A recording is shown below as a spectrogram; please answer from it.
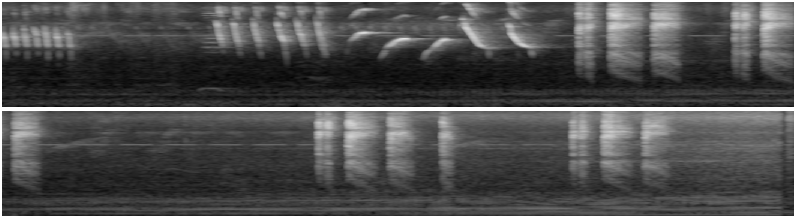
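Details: Long-tailed shrike in full varied song, played as a lure for other shrikes: brief chattering and a few slurred whistles, then loud harsh rasping squawks delivered in quick groups of three or four.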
